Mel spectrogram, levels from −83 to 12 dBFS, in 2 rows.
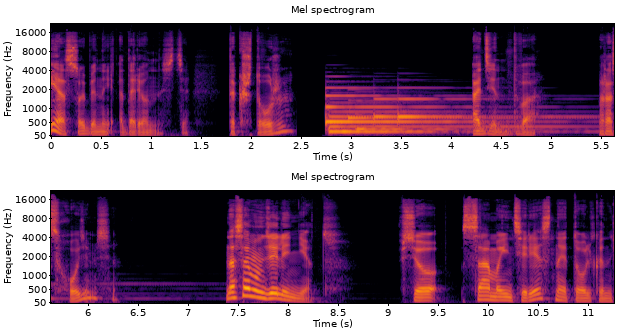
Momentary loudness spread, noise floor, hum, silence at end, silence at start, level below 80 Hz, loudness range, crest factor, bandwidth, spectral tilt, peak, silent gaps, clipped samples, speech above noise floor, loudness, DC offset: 16 LU; -71 dBFS; none; 0 s; 0 s; -46 dBFS; 7 LU; 18 dB; 19 kHz; -3 dB/octave; 0 dBFS; none; under 0.1%; 54 dB; -17 LUFS; under 0.1%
